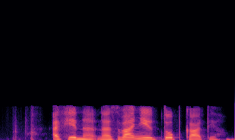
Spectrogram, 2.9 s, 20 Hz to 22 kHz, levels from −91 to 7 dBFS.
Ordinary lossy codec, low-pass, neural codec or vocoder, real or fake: MP3, 48 kbps; 5.4 kHz; codec, 16 kHz, 1 kbps, X-Codec, HuBERT features, trained on LibriSpeech; fake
